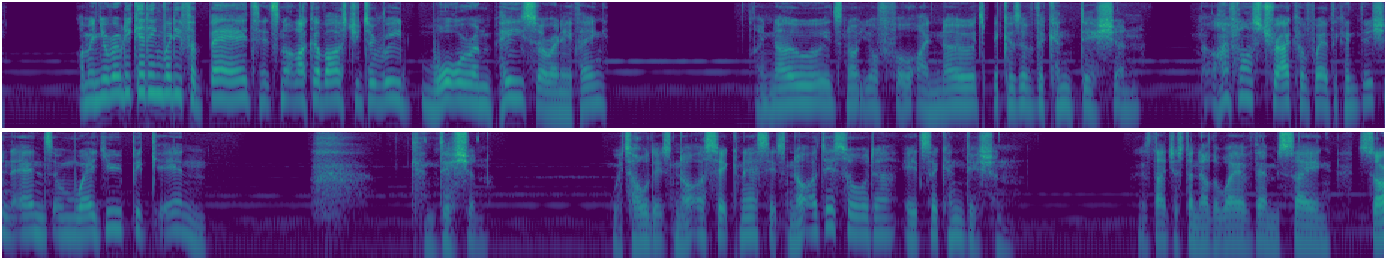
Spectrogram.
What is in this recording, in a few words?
Dramatic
